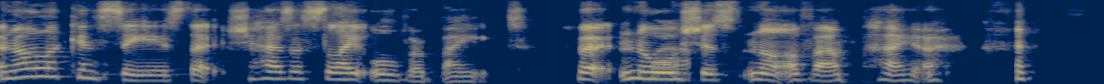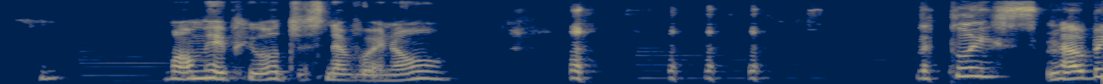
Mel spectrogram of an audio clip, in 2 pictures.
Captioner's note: laughs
